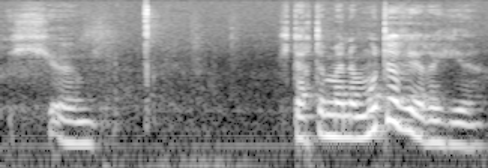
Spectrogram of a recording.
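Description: An actress playing a shy young daughter in a crime radio play, halting and guarded. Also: female voice, mid-range voice, expressive, slight background noise. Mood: hesitant, subdued. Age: young adult. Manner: halting, guarded, soft-spoken. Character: shy, hesitant young office-working daughter. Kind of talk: German radio drama acting.

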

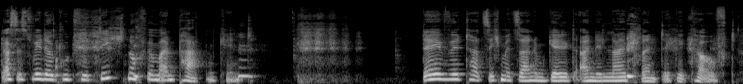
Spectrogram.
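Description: Bossy eccentric great-aunt, brusque and cutting but means well, radio play style. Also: female voice, medium pitch, darkish tone, slightly rough. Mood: gruff, consoling. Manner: imperious, brisk, cutting. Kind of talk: German radio play acting.

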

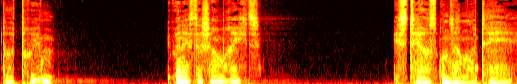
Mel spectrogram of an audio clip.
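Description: An actress playing a willful, teasing wife who is romantic and quick to jealousy, in a naturalistic radio drama. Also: female voice, lowish voice, expressive, husky, long reverb tail. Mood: tense. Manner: insistent, teasing, pointed.

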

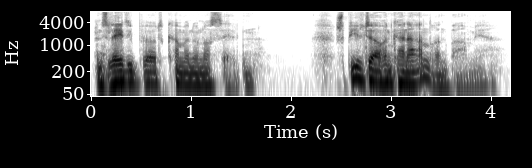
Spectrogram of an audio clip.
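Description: Reflective noir narrator, low voice, husky, scripted radio play. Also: male voice, brisk, a little mellow, no echo, clean studio sound, exaggerated voice. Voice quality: deep, gravelly. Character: male first-person narrator of a noir jazz tale, reflective.

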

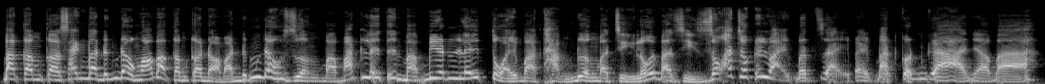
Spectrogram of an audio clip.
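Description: A man's voice: sits high, sing-song, moderate pace, few pauses, fairly bright tone, slightly rough, voice pushed up, heavily acted. A man voicing an older village wife who shrieks a long, rhythmic tirade of curses at a chicken thief. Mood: furious ranting.

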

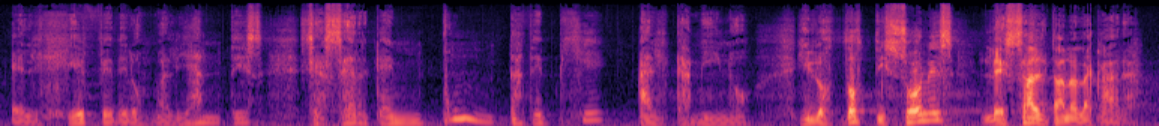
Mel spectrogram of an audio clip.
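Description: A man's voice: on the low side, sing-song, unhurried, fairly bright tone, breathy edge. A man narrating a children's story playfully, addressing young listeners as storyteller.

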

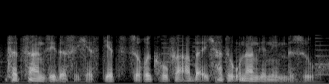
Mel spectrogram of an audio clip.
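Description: An actor playing a formal, courteous, apologetic gentleman with a gravelly voice, leaving a voicemail in a radio drama. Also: a bass voice, quick pace. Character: courteous, gentlemanly male acquaintance, quietly smitten and apologetic. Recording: dull phone message, faint music.

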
